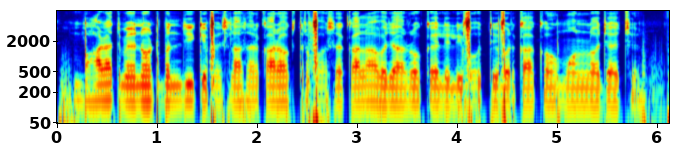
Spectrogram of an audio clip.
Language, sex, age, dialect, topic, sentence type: Maithili, male, 41-45, Angika, banking, statement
